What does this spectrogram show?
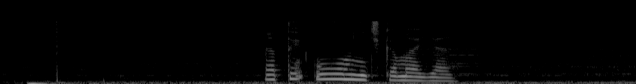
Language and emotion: Russian, positive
